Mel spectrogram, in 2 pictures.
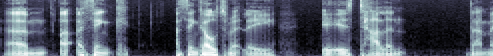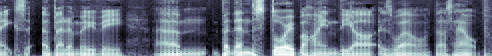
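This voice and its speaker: A man's voice: very deep voice, normal speed, dark tone, clear, resonant tone, dry recording, studio quality. A man hosting a casual film discussion podcast, talking reflectively and circling back to rephrase his points. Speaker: podcast host.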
